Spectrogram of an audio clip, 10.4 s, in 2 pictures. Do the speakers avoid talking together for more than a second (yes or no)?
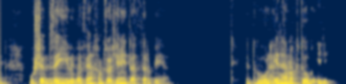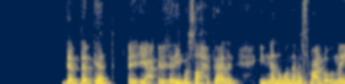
yes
